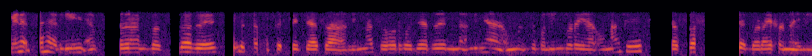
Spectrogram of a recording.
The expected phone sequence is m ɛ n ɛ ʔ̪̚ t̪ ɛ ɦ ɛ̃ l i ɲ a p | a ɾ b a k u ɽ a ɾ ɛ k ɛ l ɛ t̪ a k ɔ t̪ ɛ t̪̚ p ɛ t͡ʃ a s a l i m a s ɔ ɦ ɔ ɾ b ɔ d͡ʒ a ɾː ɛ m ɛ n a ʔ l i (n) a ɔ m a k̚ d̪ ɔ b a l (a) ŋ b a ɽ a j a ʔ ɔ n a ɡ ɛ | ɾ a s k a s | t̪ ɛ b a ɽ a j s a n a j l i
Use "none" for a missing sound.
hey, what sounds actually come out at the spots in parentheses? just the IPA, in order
ɲ, i

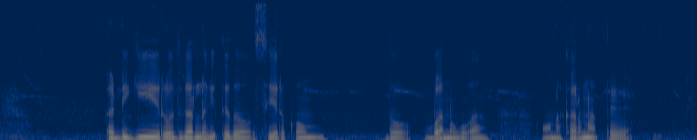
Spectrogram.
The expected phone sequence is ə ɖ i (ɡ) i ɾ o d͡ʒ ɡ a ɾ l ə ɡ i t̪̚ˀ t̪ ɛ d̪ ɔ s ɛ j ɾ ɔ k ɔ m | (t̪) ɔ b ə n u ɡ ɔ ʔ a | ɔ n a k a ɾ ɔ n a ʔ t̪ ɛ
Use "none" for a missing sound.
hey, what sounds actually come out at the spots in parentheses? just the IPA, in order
ɡ, d̪

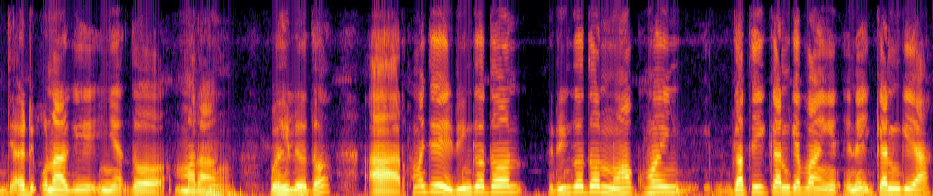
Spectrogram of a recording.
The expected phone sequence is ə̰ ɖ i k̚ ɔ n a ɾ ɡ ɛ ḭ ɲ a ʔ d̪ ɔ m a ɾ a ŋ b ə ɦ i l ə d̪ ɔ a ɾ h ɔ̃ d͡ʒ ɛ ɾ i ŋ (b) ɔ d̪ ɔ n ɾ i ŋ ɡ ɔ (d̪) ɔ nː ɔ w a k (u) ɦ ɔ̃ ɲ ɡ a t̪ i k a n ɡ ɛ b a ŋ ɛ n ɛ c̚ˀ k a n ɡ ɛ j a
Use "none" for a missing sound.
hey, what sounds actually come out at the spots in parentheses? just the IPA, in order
ɡ, d̪, ɔ

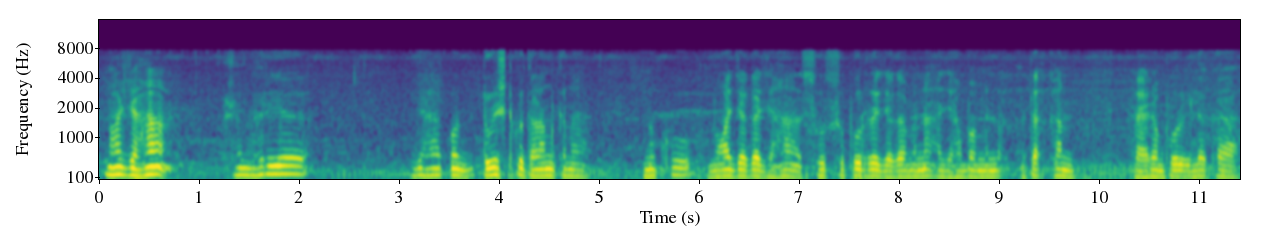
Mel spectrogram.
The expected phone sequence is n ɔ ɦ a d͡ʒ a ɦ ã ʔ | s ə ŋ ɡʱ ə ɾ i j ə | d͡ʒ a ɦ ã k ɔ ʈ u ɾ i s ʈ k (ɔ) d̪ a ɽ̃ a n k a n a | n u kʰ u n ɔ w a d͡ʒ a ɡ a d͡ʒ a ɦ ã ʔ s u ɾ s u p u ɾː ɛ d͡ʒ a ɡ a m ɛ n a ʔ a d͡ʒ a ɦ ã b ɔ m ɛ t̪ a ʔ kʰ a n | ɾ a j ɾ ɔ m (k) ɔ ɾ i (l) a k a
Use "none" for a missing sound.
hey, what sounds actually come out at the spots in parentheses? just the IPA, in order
ɔ, p, l

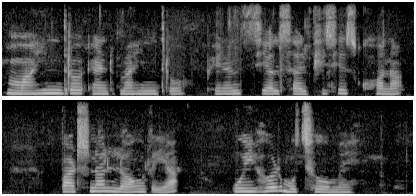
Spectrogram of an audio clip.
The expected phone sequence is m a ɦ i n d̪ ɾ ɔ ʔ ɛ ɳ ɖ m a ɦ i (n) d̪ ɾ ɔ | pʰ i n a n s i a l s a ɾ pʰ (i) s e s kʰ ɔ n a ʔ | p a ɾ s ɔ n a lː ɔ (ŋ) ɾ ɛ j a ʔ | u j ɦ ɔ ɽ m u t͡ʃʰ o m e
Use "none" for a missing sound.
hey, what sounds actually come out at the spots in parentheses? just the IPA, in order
n, i, ŋ

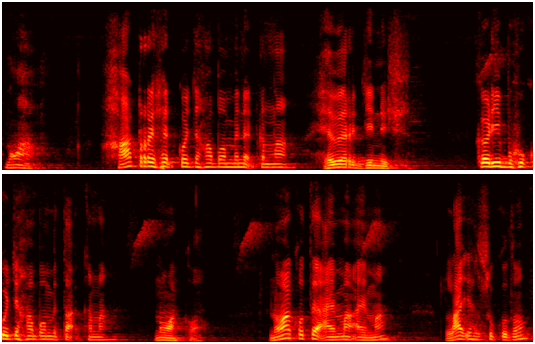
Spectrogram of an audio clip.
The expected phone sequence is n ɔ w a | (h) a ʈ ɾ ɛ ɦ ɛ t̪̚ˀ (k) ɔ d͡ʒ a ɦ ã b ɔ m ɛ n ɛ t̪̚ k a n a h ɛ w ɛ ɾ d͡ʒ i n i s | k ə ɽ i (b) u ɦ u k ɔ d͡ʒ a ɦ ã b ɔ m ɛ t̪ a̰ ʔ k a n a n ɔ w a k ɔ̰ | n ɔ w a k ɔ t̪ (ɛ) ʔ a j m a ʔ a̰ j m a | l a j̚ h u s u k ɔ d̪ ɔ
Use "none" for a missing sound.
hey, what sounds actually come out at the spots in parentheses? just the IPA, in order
h, k, b, ɛ

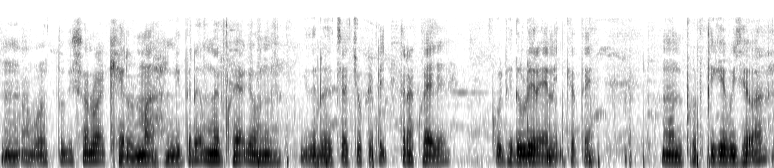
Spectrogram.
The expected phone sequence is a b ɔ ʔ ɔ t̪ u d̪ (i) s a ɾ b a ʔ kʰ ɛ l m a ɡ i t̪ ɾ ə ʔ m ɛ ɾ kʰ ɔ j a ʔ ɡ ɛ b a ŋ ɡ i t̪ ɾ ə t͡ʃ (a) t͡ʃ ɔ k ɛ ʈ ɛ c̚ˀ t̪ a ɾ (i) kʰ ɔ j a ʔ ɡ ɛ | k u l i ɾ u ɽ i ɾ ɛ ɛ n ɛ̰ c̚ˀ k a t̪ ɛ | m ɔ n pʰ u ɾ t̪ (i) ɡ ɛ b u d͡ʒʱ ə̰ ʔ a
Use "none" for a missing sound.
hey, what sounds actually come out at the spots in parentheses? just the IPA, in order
i, a, a, i

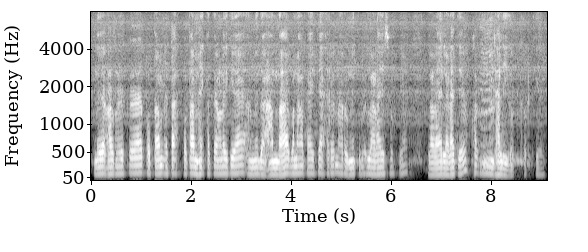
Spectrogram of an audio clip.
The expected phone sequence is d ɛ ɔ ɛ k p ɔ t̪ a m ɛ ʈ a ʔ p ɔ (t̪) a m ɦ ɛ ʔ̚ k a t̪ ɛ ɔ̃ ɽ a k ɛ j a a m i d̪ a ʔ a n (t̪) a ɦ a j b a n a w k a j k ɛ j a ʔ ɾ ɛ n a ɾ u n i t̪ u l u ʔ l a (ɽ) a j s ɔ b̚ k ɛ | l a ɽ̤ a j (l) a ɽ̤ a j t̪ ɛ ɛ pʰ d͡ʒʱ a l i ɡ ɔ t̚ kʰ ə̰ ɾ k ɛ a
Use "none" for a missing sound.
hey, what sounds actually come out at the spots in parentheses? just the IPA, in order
t̪, d̪, ɽ, l

